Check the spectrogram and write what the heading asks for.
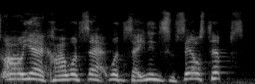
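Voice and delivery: high, eager phone rep voice; eager salesman. Retold or imitated. Sales rep eagerly asking Kyle what he needs, high and pushy. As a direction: lean in like a hungry closer.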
